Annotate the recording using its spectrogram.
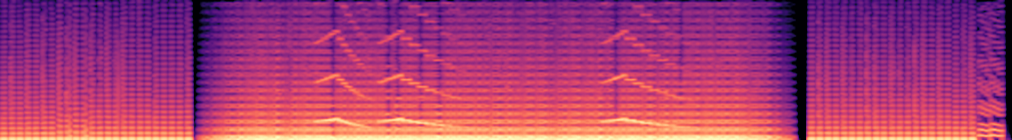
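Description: Tyres screech in short chirps on a curve.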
